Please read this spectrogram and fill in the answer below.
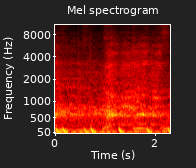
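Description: Loud live-concert music over a big sound system, with a fast deep bass-drum beat and bass line, and a large crowd shouting along.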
